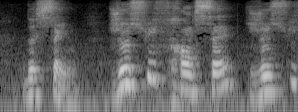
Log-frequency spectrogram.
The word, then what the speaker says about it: français: Je suis français, je suis française. I am French. 我是法国人. Français, it's a man. Française, it's a woman. Here also you see, français for a man, we don't pronounce the final S.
